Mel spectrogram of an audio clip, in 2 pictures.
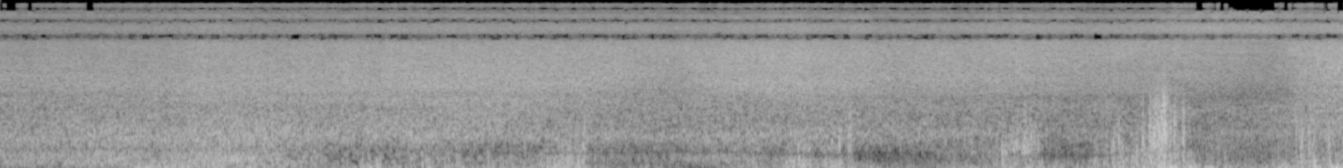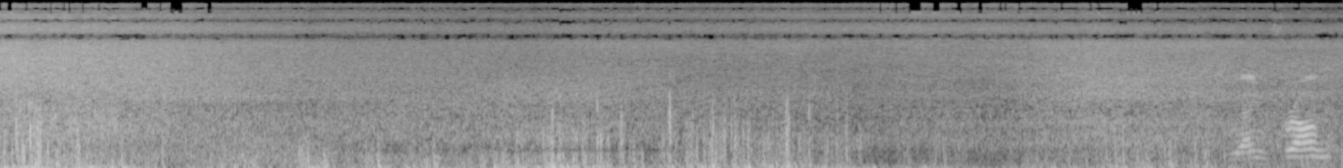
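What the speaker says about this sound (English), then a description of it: "The waves are really high" Large storm waves pound Cabarete Beach in the Dominican Republic after Hurricane Erin, a steady roaring surf with wind buffeting the microphone and swelling crashes throughout, while a person talks over it.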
